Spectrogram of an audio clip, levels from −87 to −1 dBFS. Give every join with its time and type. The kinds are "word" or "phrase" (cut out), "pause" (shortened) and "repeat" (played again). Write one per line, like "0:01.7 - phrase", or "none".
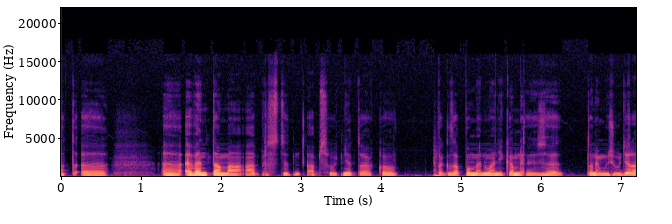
0:05.7 - word

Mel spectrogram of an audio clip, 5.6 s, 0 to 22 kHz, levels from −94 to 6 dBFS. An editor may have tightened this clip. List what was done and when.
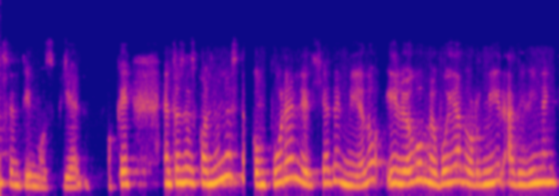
0:01.0 - pause
0:02.4 - word

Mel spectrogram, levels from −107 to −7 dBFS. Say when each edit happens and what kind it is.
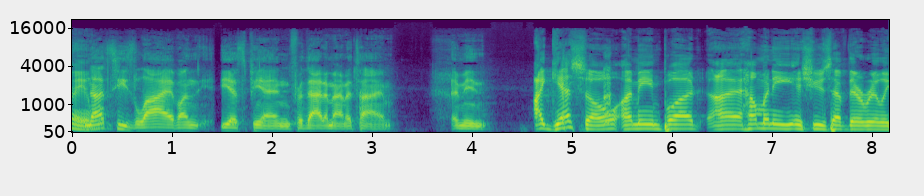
0:01.4 - pause

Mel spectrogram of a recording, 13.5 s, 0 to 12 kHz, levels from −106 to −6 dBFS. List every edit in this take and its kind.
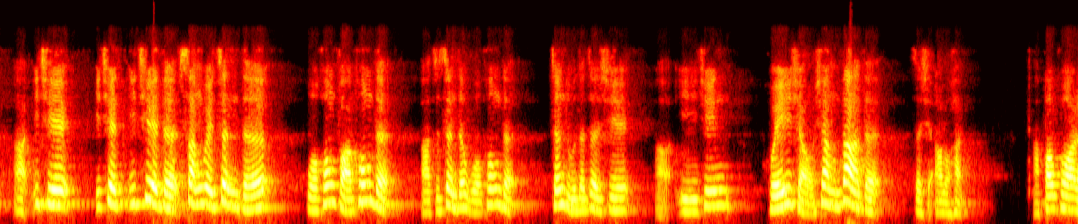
none

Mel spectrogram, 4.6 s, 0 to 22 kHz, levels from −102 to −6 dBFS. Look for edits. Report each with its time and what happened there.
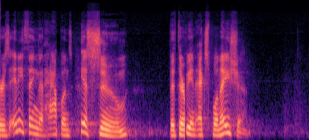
0:01.2 - word
0:02.8 - word

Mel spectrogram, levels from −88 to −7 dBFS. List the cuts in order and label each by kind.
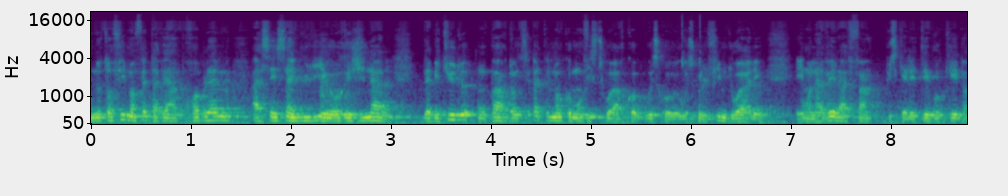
0:01.6 - word
0:02.3 - word
0:04.2 - phrase
0:04.9 - word
0:07.1 - word

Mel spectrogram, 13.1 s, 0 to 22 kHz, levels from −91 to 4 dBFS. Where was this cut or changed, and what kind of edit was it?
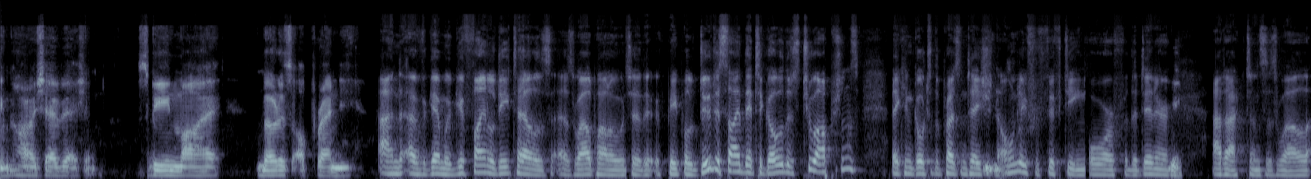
0:01.5 - word
0:06.2 - word
0:07.5 - word
0:10.8 - word

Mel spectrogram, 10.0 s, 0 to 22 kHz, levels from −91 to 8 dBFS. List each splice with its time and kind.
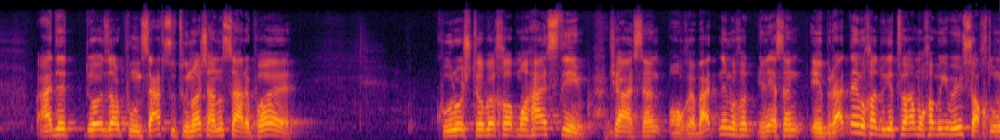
0:01.6 - word
0:06.1 - word

